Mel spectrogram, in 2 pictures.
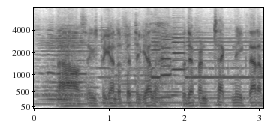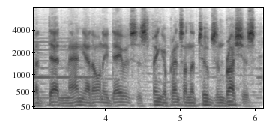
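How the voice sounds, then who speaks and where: An actor playing a determined amateur investigator in a 1940s radio mystery, narrating and questioning in a terse, hardboiled way. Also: male voice, very deep voice, fairly even intonation, fast, over loud music. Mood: brisk narrating. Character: deep-voiced, determined male amateur investigator narrating his case. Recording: dull vintage radio recording.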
